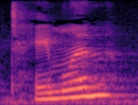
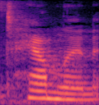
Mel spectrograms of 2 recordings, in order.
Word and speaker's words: Tamlin: video to apologize for saying tamelin about four times during this review of the book his name is Tamlin and I know that I don't know why I mispronounced it now in this book there are a lot of really unique names and I think I when I first started reading it I pronounced it as Taylin and I had to look it up to figure out how to pronounce it and I had to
